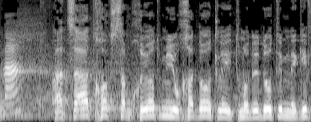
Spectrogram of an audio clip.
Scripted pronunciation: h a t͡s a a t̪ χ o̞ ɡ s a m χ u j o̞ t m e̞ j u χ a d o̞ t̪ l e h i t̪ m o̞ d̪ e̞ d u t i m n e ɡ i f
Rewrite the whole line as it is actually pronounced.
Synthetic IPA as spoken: h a t͡s a a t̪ χ o̞ k s a m χ u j o̞ t m e̞ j u χ a d o̞ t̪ l e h i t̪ m o̞ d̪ e̞ d u t i m n e ɡ i f

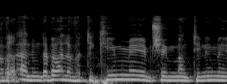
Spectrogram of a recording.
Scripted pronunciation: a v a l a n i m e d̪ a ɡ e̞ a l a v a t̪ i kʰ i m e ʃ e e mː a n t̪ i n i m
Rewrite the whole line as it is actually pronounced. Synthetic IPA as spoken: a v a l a n i m e d̪ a b e̞ a l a v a t̪ i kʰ i m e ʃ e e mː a n t̪ i n i m

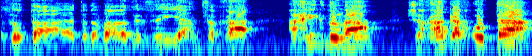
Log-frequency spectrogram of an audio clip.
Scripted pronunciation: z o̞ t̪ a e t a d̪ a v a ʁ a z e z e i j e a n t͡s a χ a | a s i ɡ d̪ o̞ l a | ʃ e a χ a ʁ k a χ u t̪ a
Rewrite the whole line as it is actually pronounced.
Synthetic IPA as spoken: z o̞ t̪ a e t a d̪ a v a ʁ a z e z e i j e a n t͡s a χ a | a χ i ɡ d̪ o̞ l a | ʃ e a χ a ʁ k a χ o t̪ a

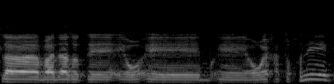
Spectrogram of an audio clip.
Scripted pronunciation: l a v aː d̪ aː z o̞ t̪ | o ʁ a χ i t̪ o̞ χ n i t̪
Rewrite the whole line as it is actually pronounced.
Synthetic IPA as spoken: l a v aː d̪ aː z o̞ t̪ | o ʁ e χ a t̪ o̞ χ n i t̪

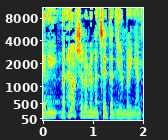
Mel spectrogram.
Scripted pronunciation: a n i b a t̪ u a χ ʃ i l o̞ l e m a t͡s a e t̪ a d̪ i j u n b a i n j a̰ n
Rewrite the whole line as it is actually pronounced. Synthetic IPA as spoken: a n i b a t̪ u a χ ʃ e l o̞ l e m a t͡s e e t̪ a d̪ i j u n b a i n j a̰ n

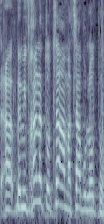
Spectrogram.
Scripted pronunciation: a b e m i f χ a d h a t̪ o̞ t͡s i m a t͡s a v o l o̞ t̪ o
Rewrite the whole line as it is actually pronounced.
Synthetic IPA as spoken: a b e m i v χ a n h a t̪ o̞ t͡s a m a t͡s a v u l o̞ t̪ o

